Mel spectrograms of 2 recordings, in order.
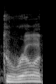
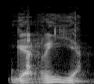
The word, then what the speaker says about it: guerrilla: Okay, that is not how you pronounce it. What? Gorilla. Okay, well, I'm a white guy, so I say gorilla. Most of my white friends all say gorilla, so educate me. Guerrilla. Guerrilla. Yes, gotcha, baby, gotcha.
